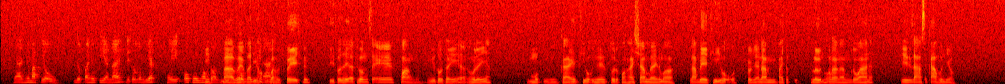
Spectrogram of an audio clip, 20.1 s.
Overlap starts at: 4.1 s

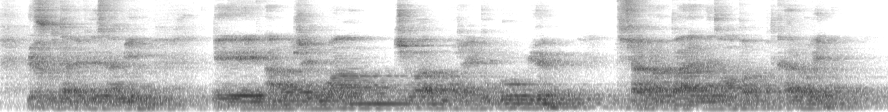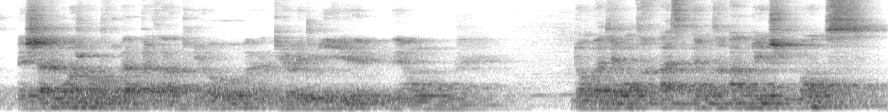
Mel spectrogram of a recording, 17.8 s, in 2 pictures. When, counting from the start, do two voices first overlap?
none

